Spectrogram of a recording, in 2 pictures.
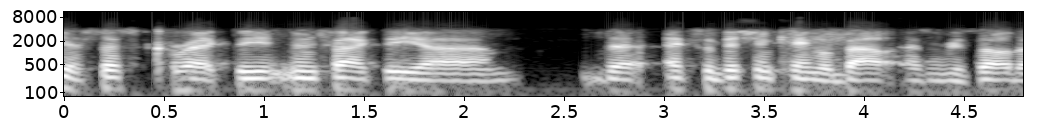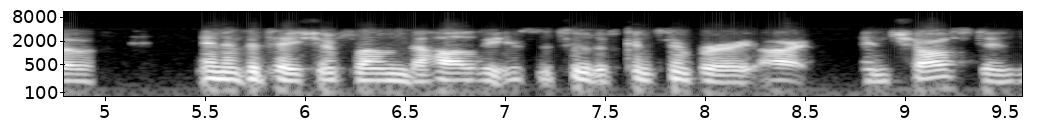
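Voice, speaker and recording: Flat, monotone intonation marks this man's fairly low voice. He speaks at a fairly quick pace. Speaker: artist and scholar. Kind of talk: interview. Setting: phone call. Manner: halting, many fillers.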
